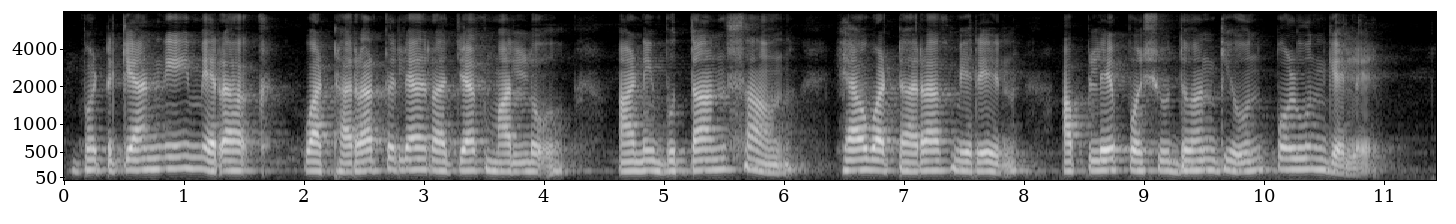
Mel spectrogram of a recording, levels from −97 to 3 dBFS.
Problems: constant background noise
